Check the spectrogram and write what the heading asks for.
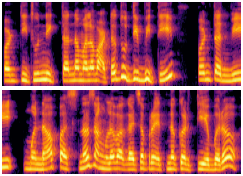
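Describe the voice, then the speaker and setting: A woman voicing a gentle middle-aged wife who speaks softly and reassuringly. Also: medium pitch, normal speed, close to an everyday voice.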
